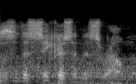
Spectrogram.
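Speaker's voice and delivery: secretive, half-whispered dwarf; dwarf's hushed warning. Acted. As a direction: warn them under your breath, in character.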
